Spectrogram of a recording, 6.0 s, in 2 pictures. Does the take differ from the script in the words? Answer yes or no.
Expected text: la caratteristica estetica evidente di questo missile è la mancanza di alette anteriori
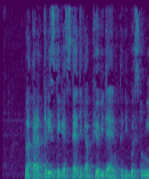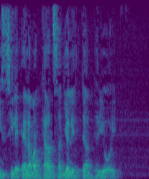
yes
